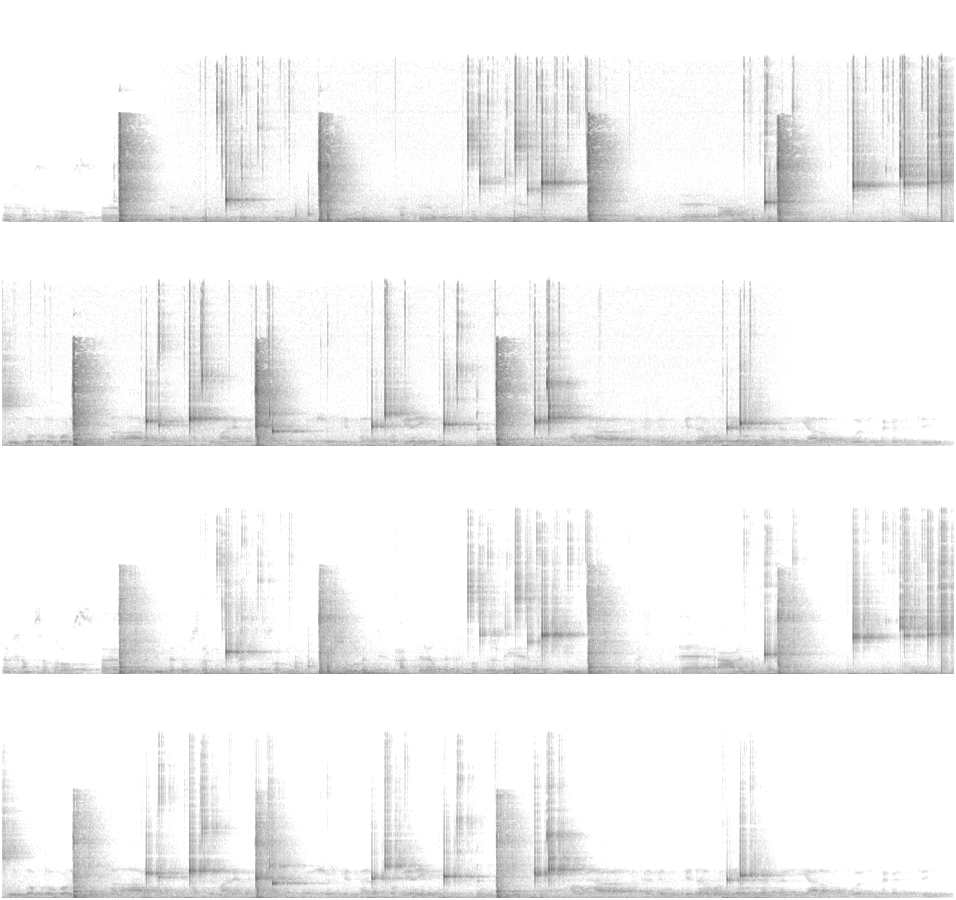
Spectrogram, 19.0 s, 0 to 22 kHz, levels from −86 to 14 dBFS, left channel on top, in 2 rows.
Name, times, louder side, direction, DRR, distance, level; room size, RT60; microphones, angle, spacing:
voice 1, 0.0-6.0 6.3-8.1, right 1 dB, 30° right, 4 dB, 3.2 m, -54 dB
sound 1, 1.1-1.5 3.2-3.5 5.7-6.2 7.7-8.1 10.0-10.6 12.0-12.4 14.3-14.8, left 9 dB, 75° left, 1.0 m, -35 dB
sound 2, 1.2-17.7, left 5 dB, 35° left, 2.0 m, -42 dB
voice 2, 9.1-13.8 14.2-18.9, left 1 dB, 15° left, 1 dB, 4.4 m, -55 dB
26.5 x 20.0 x 8.4 m, 1.4 s
head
